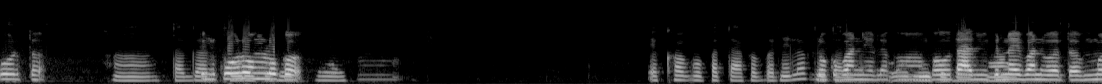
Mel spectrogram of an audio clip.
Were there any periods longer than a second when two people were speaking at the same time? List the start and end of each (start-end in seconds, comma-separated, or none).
2.0-3.4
